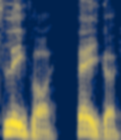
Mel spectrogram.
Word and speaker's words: Levi: I watched it it's Levi there you go like the jeans and then that took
